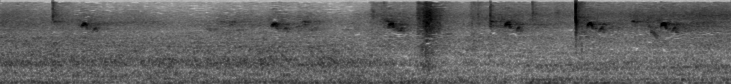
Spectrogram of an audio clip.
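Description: Small bird chirping: short high notes repeated every half second to a second, over a steady low background rumble, with a few sharp clicks.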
